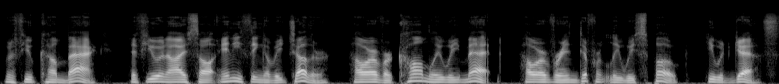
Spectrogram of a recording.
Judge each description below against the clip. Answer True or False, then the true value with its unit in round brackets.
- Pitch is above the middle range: False (110 Hz)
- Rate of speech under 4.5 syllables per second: False (5.5 syllables/s)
